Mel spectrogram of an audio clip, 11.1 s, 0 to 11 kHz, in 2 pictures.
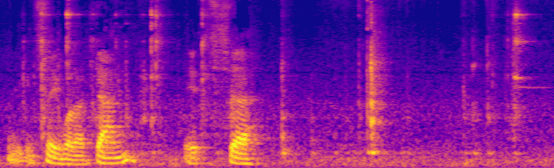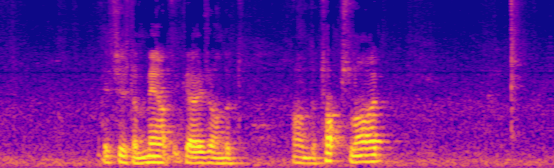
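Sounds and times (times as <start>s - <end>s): ringing metal clink: 5.1s - 5.5s.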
